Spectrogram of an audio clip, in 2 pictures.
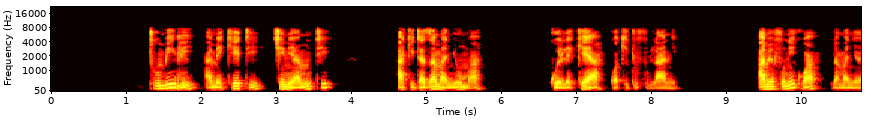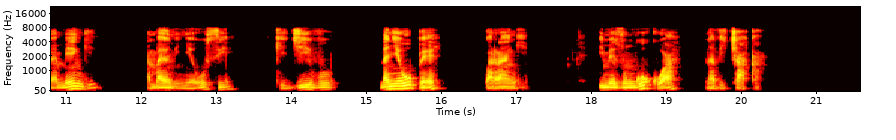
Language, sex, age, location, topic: Swahili, male, 25-35, Nairobi, government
